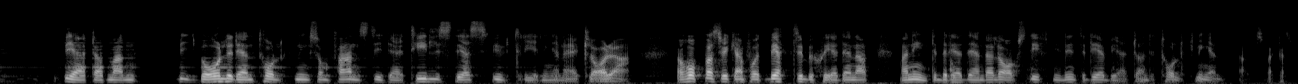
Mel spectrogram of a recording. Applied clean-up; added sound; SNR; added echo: neural mask model DeepFilterNet 3.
